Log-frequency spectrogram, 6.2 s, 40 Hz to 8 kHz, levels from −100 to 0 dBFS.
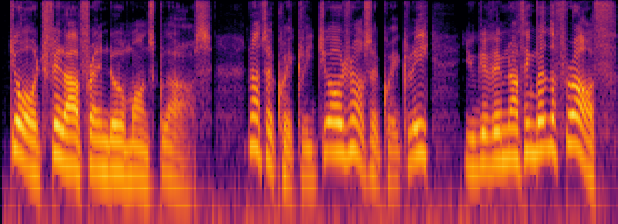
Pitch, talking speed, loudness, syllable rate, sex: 155 Hz, 195 wpm, -18 LUFS, 4.9 syllables/s, male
